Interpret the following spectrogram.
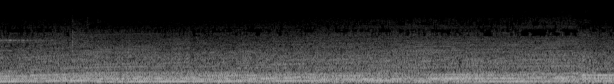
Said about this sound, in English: We'll listen to have a bit more engine sound this time.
